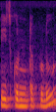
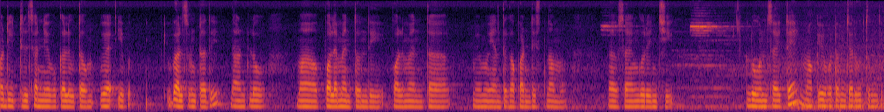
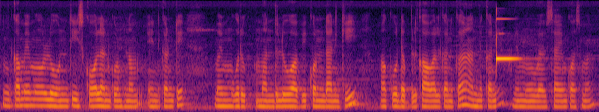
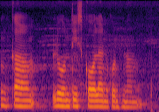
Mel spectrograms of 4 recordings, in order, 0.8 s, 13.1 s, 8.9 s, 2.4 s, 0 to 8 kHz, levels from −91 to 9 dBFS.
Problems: background sounds at intervals, background conversations at intervals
